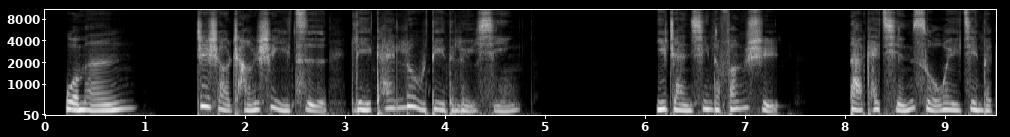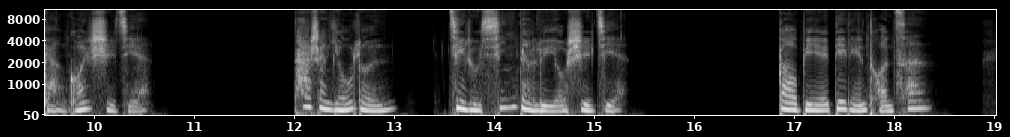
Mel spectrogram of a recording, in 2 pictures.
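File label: chinese mandarin female narration; voice demos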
